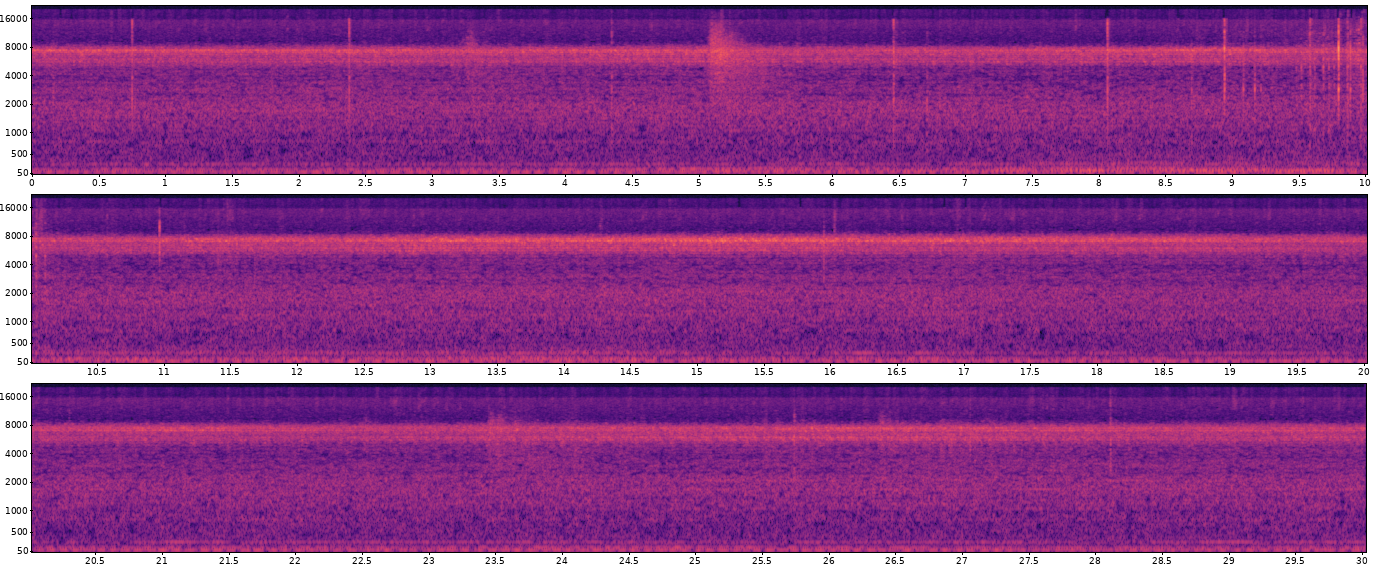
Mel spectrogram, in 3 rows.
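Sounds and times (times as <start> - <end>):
low engine hum: 0.0 - 30.0
faint clicks: 0.1 - 1.2, 2.0 - 11.6.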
